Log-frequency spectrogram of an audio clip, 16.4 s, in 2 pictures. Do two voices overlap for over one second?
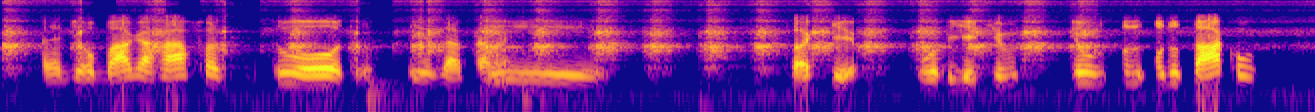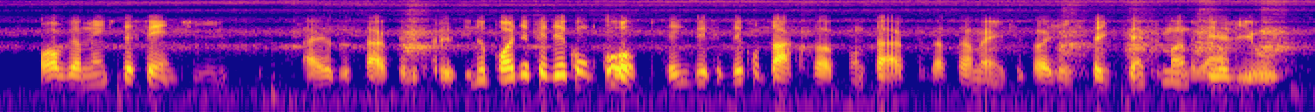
No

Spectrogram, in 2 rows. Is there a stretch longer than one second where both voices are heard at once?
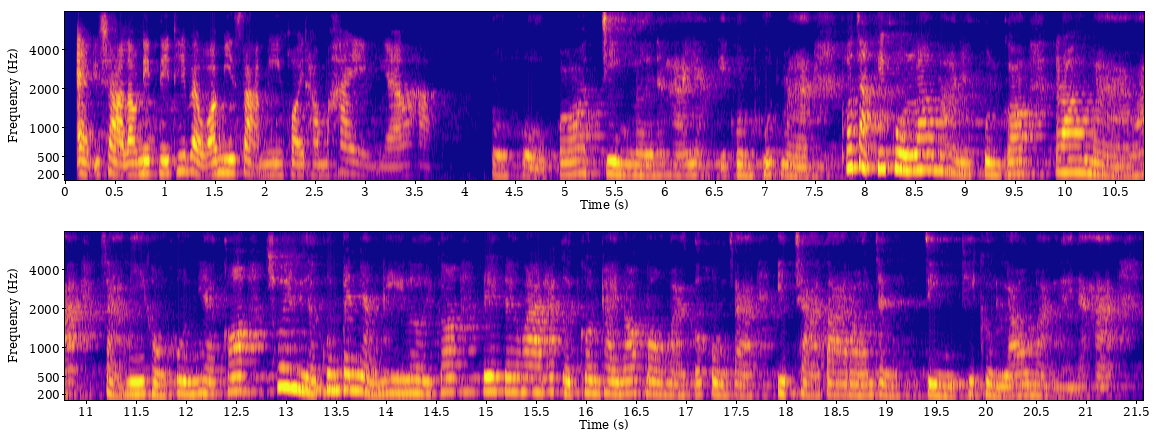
No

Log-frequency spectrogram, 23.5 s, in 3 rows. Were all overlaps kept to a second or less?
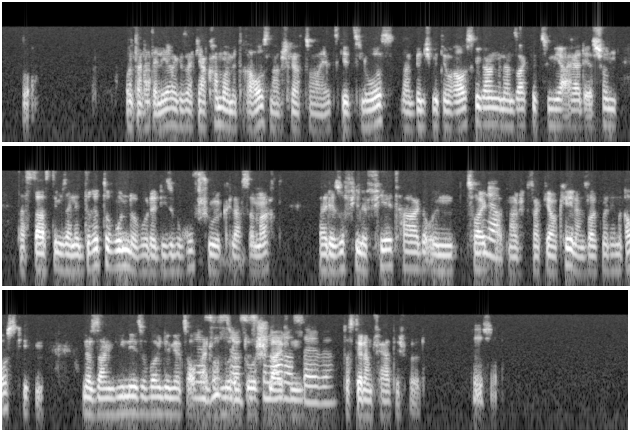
No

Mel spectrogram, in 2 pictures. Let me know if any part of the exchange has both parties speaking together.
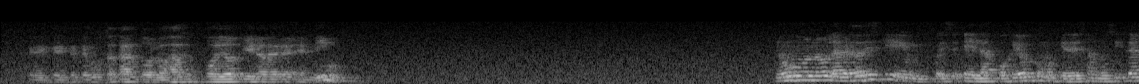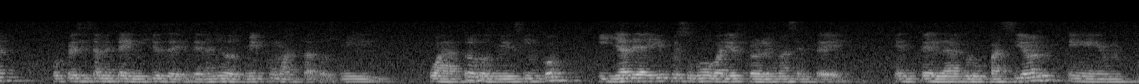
No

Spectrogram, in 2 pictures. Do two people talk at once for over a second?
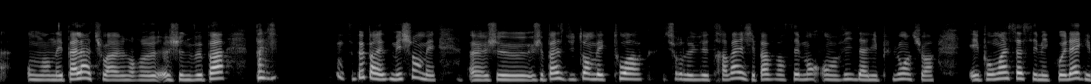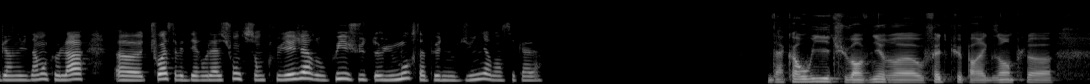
No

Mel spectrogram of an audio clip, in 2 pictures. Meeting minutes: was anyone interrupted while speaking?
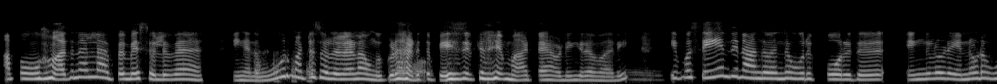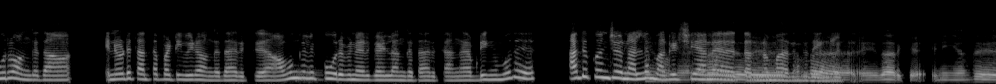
Yes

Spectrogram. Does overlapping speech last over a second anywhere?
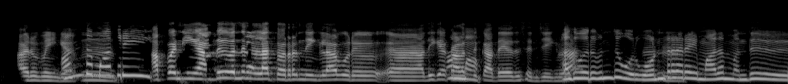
No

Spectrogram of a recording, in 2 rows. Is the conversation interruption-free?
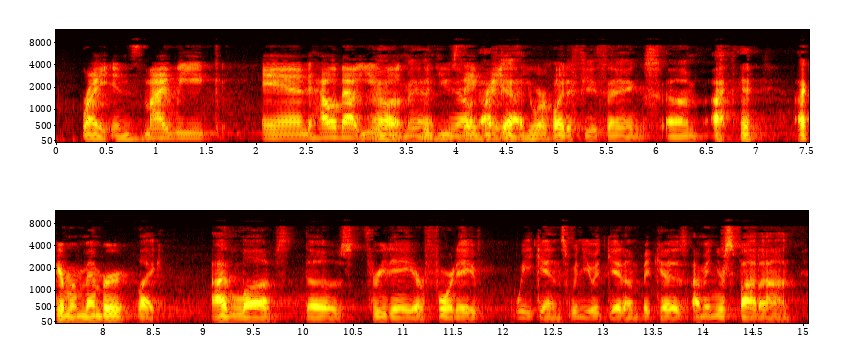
No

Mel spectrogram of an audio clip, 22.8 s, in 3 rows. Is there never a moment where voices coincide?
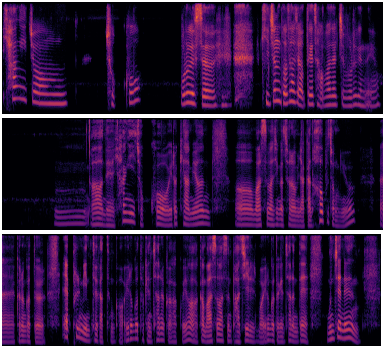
Yes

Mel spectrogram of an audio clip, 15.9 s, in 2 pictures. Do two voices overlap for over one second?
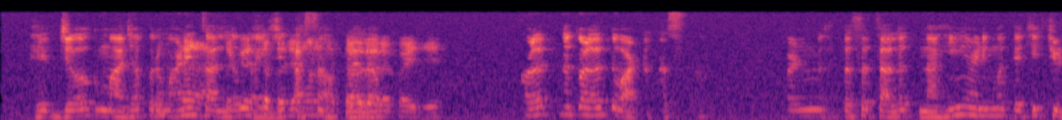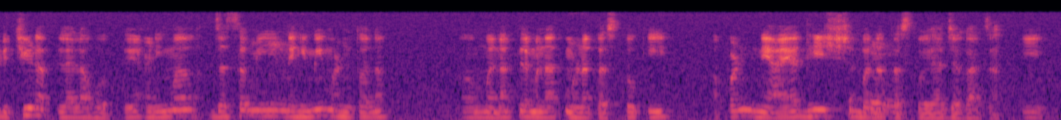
Yes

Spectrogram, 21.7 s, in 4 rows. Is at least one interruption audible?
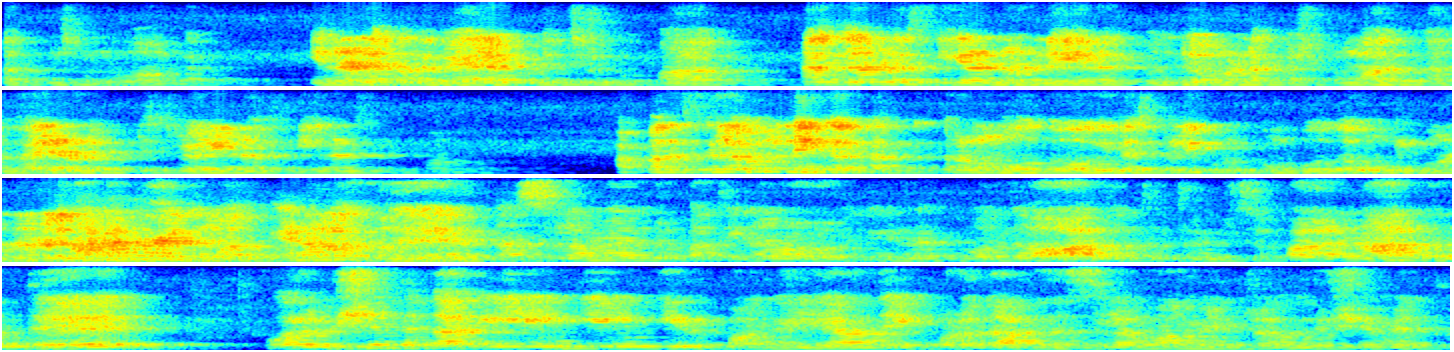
Yes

